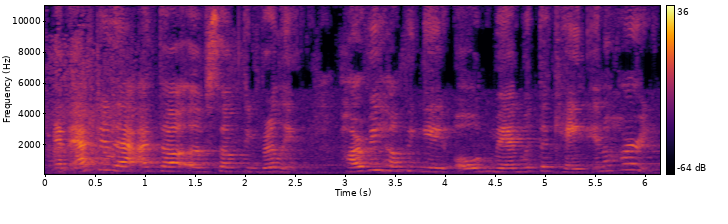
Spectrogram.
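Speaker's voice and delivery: normal talking voice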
